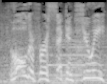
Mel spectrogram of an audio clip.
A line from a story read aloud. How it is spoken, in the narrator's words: Han yelled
